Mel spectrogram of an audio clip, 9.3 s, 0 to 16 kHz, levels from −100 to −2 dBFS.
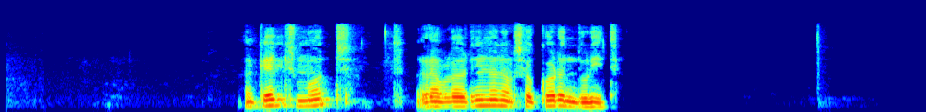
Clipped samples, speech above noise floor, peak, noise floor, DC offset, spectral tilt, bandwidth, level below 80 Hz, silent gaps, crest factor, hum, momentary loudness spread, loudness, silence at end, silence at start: under 0.1%; over 67 dB; -6 dBFS; under -90 dBFS; under 0.1%; -7 dB/octave; 8 kHz; -66 dBFS; none; 20 dB; none; 17 LU; -23 LUFS; 3.1 s; 2.45 s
